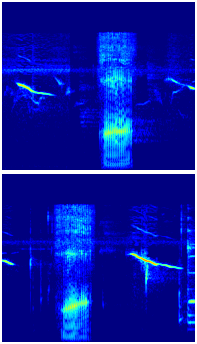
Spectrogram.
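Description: Cartoon snoring: two rough snores rising in pitch on the in-breath, each answered by a thin, falling whistle on the out-breath, in a slow steady cycle of about two seconds.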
